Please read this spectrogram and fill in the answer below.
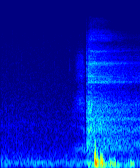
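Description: A person's loud, breathy sigh that starts a little over a second in and trails off.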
